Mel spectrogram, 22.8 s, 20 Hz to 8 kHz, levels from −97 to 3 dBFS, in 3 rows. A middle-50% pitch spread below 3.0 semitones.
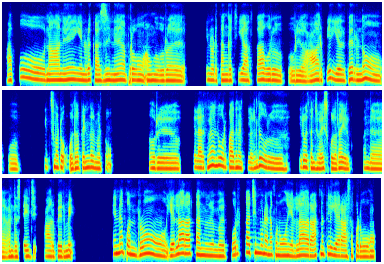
No: average, 3.3 semitones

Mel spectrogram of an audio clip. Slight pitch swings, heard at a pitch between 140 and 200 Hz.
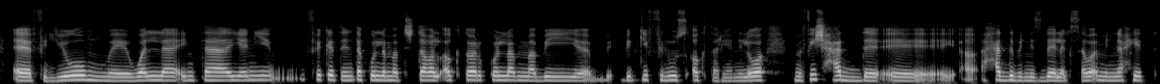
Yes: narrow, 1.9 semitones; high, 190 Hz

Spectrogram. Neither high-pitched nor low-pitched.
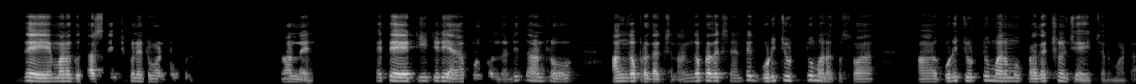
Yes: medium, 155 Hz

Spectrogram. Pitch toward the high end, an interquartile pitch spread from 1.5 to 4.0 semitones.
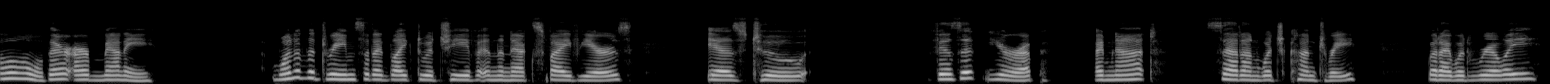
Yes: high, 215 Hz; narrow, 2.6 semitones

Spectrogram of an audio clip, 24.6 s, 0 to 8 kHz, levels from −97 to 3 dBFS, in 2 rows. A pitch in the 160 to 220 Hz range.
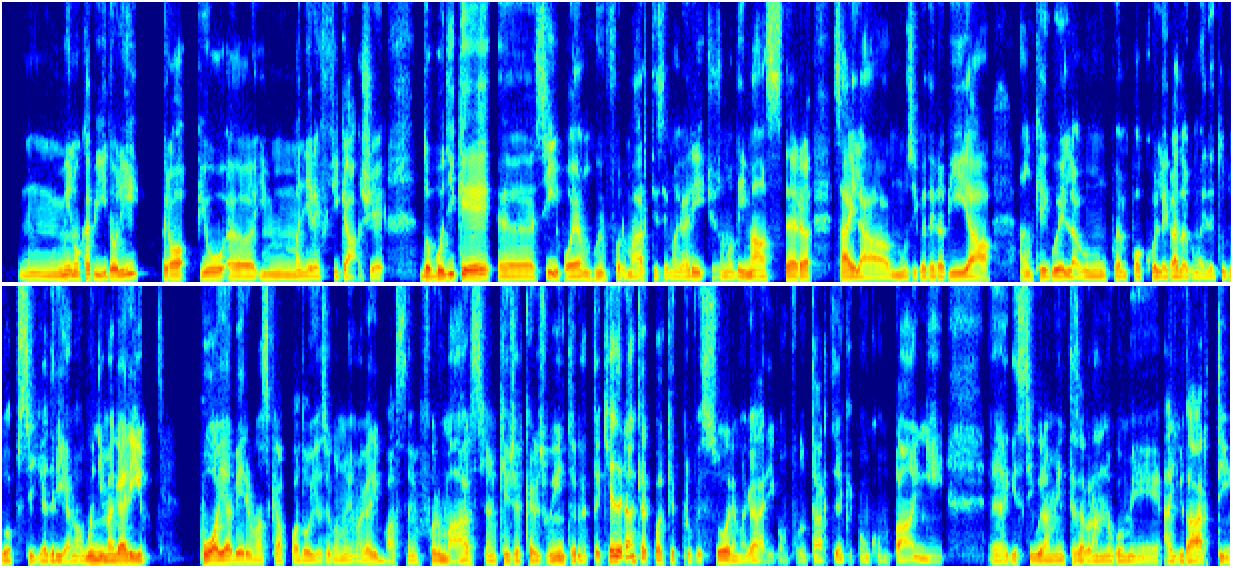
No: very low, 90 Hz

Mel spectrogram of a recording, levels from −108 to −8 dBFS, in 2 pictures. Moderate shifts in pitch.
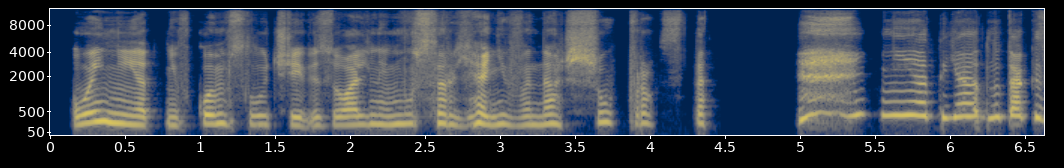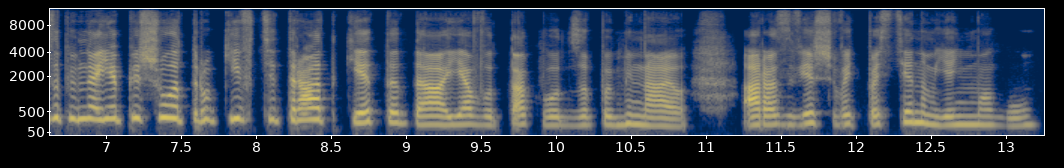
No: wide, 6.0 semitones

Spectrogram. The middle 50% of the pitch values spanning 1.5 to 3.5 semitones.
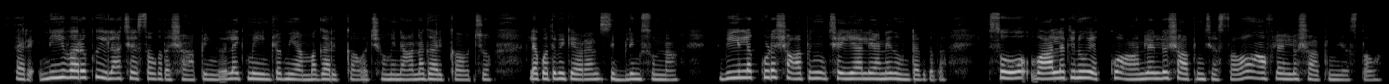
Yes: average, 2.8 semitones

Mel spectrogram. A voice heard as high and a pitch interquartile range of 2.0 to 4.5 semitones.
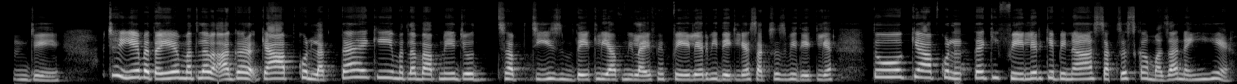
Yes: very high, 250 Hz; average, 3.9 semitones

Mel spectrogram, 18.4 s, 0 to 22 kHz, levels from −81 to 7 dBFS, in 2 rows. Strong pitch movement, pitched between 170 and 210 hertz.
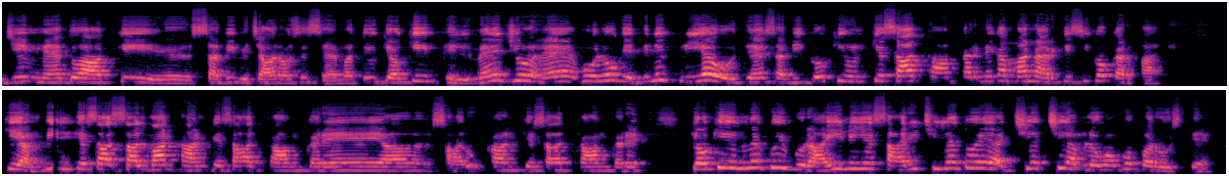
No: wide, 5.8 semitones; high, 220 Hz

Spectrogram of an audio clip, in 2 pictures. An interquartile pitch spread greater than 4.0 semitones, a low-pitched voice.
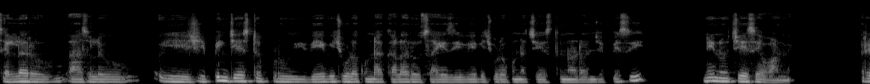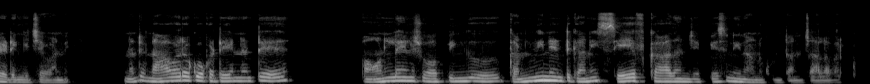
Yes: average, 4.6 semitones; low, 125 Hz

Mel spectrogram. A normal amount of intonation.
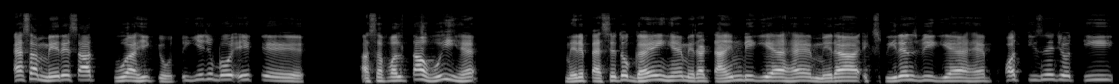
Yes: average, 4.1 semitones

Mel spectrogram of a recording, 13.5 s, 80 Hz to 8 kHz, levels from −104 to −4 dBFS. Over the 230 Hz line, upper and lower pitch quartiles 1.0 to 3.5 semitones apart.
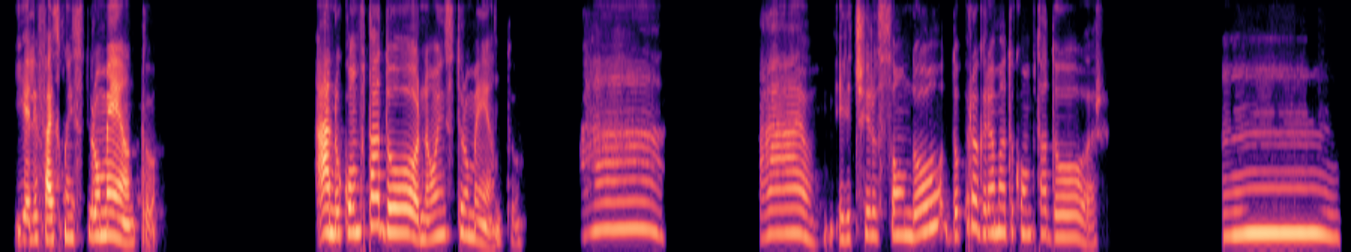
Yes: high, 240 Hz; average, 2.7 semitones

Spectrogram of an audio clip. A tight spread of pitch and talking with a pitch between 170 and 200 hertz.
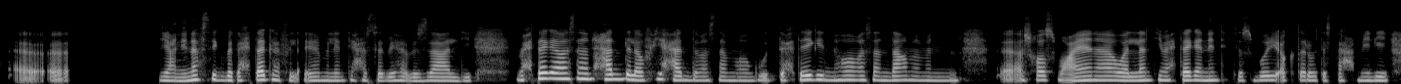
Yes: narrow, 2.0 semitones; high, 190 Hz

